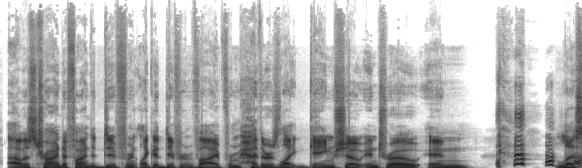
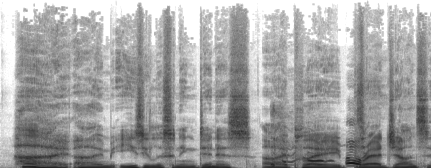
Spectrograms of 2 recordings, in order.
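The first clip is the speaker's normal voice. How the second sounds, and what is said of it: Soft, smooth late-night radio voice. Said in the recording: “Getting into that ASMR mood ... Making fun of my NPR voice ... sounded more like the radio hosts who do the like after hours relationship call shows at 10 p.m.”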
